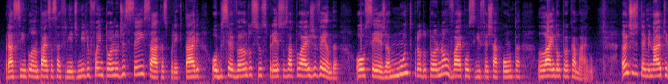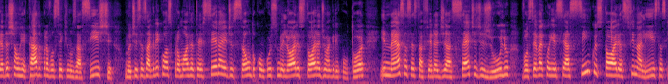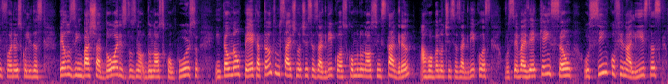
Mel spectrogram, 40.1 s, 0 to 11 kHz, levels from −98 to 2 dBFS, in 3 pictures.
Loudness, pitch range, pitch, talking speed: -21 LUFS, 205-245 Hz, 225 Hz, 160 wpm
